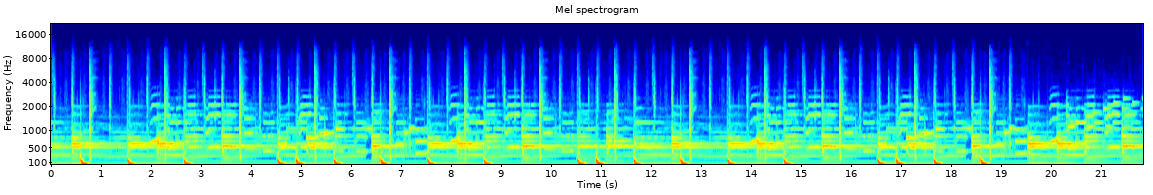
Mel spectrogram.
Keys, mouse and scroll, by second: 0.8 a, 4.6 Tab, 5.6 /, 6.1 scroll down 1, 6.7 middle click, 12.9 scroll up 1, 13.4 Tab, 15.5 ctrl+r, 16.5-17.8 scroll up 1, 17.9 double click, 18.5 ctrl+r, 18.8 ctrl+scroll up 1, 19.8 double click, 21.0 /, 21.5 middle click.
